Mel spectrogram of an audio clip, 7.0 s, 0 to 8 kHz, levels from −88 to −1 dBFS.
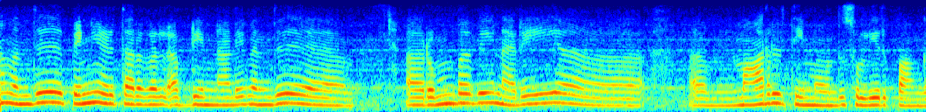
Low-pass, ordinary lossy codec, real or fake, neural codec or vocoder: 7.2 kHz; Opus, 16 kbps; real; none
